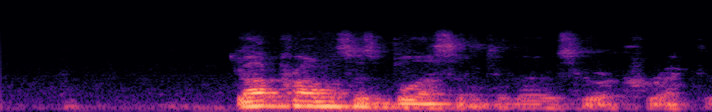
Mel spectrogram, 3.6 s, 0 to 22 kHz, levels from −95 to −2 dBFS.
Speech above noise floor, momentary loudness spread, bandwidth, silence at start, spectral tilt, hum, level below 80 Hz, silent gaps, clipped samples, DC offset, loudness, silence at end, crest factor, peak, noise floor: 34 dB; 18 LU; 7 kHz; 1.2 s; -10.5 dB/octave; none; -56 dBFS; none; under 0.1%; under 0.1%; -23 LUFS; 0.15 s; 18 dB; -6 dBFS; -58 dBFS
